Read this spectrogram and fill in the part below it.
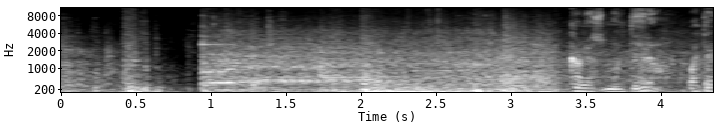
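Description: A truck engine starts and rumbles loudly.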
